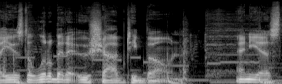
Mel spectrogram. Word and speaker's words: Ushabti: a little bit of Ushabti bone. And yes, that took about 8 tries for me to not say Ushtabi bone. For whatever reason, it's ingrained in my brain to say it like that.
